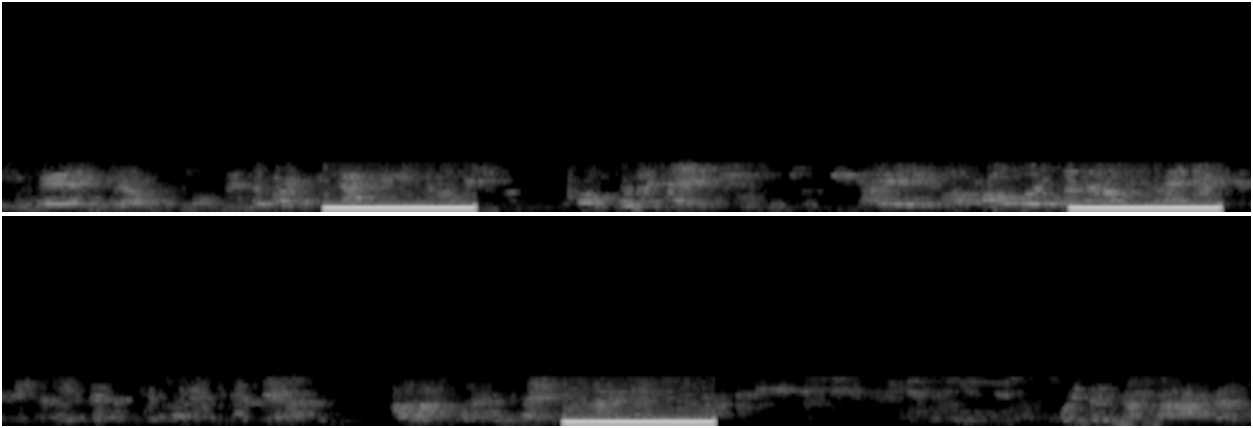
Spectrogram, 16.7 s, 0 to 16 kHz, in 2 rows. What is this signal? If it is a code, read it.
Telephone call progress tone (China, 450 Hz), heard as a telephone network's tone, about 450 Hz, with speech. Ringback tone.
